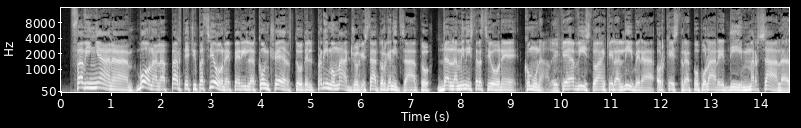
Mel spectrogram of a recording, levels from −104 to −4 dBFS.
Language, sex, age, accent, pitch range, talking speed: Italian, male, 50-69, native, 105-135 Hz, 105 wpm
